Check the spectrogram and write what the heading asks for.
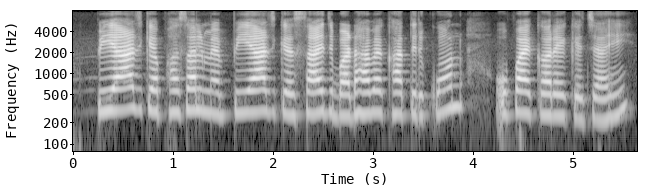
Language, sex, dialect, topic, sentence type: Magahi, female, Southern, agriculture, question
